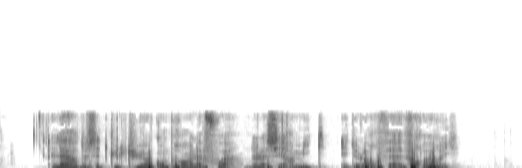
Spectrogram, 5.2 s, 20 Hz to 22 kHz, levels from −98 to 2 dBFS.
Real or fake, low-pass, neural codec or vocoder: real; 7.2 kHz; none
